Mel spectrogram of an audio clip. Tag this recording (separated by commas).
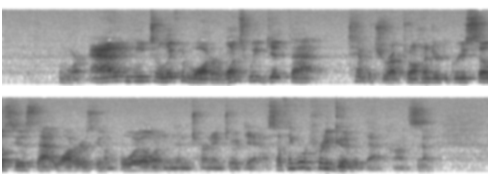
Speech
